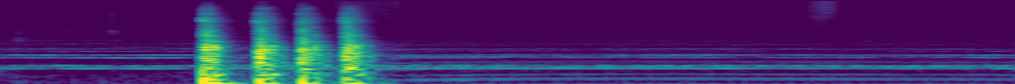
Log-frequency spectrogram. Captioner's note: banging on door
